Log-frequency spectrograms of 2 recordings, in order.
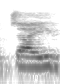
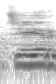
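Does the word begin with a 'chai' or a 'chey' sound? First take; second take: chai; chey. First: It begins with an 'ai' vowel, like 'chai'. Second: It begins with an 'e' vowel, like 'chey'. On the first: The speaker calls it wrong. "आप तो इसको चाइर कहोगे दोस्तों ... जो कि बिल्कुल गलत है" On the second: The speaker calls it right. "इसको हम चेयर कहेंगे दोस्तों"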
